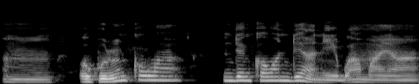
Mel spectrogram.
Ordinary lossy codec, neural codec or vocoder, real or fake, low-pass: none; codec, 16 kHz, 6 kbps, DAC; fake; none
